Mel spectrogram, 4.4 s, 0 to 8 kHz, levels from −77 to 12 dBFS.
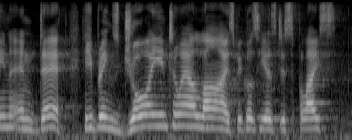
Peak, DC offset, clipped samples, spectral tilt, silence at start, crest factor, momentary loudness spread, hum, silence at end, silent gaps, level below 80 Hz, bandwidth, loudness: -6 dBFS; under 0.1%; under 0.1%; -4.5 dB/octave; 0 s; 16 dB; 7 LU; none; 0.05 s; none; -50 dBFS; 7.6 kHz; -22 LUFS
